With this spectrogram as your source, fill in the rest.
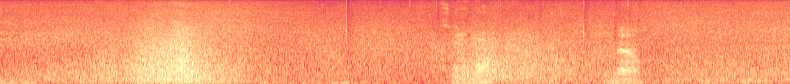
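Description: A man digs with his hands in loose sand.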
